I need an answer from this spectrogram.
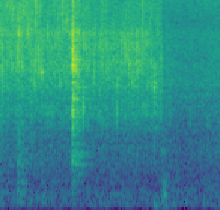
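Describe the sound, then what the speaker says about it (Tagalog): Garlic sizzles steadily in a hot pan for sautéing pork with cauliflower and vegetables, a close bright frying hiss with a few sharper pops and stirring scrapes. "Gigisa na tayo. Ulit. Ayan, bawang. Huwag lang tumilamsik."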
